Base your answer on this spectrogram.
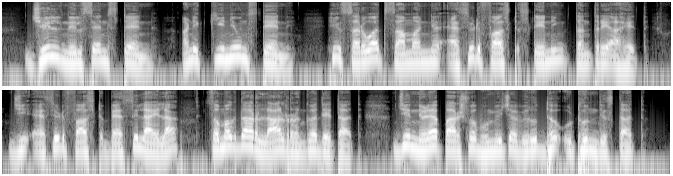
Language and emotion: Marathi, neutral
